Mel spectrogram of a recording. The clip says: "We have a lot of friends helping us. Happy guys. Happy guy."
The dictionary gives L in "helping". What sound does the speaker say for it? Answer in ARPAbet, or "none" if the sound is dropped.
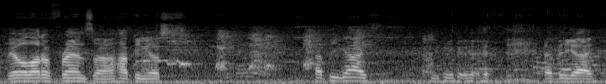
none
